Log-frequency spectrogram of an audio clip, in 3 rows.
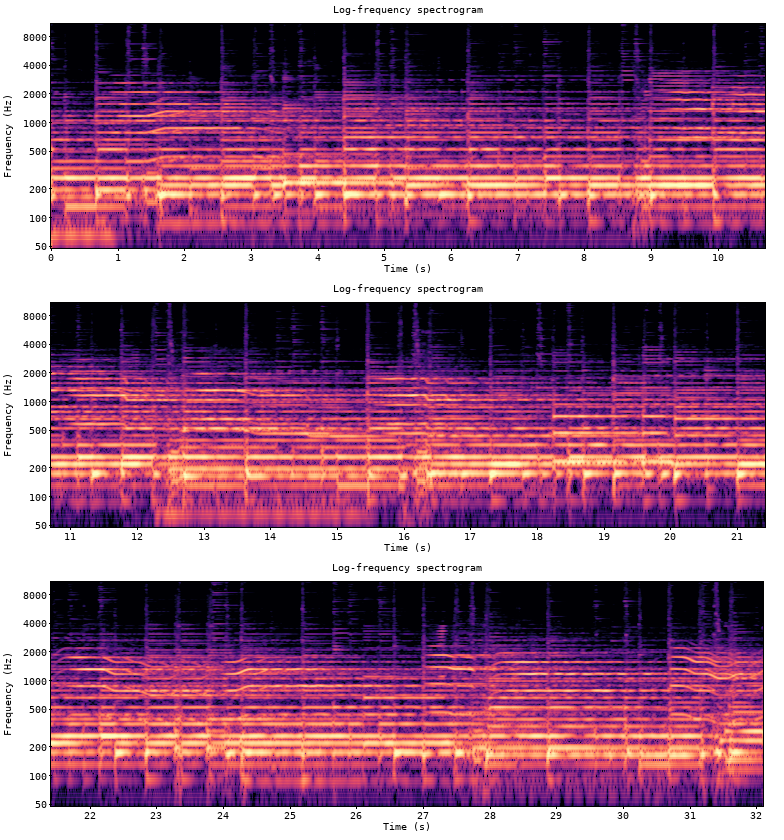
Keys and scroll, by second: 11.6 ctrl+t, 19.3 ctrl+=, 24.6 ctrl+0, 24.9 ctrl+-.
